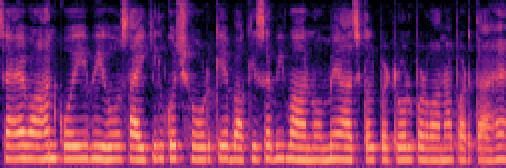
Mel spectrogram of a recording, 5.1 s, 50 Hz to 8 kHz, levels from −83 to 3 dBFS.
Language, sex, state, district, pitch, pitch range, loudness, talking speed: Hindi, female, Chandigarh, Chandigarh, 220 Hz, 215-230 Hz, -16 LUFS, 215 wpm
